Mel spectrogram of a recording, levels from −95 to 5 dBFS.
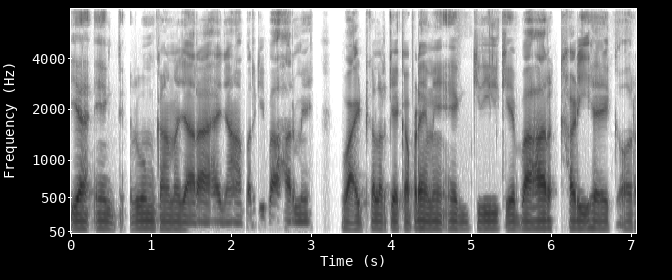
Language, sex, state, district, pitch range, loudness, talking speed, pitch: Hindi, male, Jharkhand, Garhwa, 90-95 Hz, -20 LUFS, 205 wpm, 95 Hz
